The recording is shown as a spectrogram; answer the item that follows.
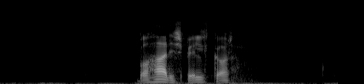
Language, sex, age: Danish, male, 31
